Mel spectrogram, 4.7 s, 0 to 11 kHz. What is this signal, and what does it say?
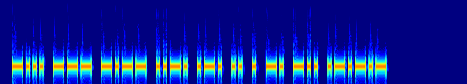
Morse code, heard as a keyed tone, about 36 wpm, 700 Hz. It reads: BOYFRIEND.
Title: Sentences from Top 1000 Words - Review Part 5 - 35wpm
